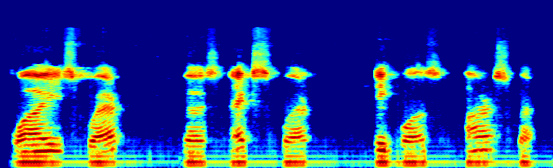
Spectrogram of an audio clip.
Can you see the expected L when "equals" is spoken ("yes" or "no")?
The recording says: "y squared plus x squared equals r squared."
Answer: no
